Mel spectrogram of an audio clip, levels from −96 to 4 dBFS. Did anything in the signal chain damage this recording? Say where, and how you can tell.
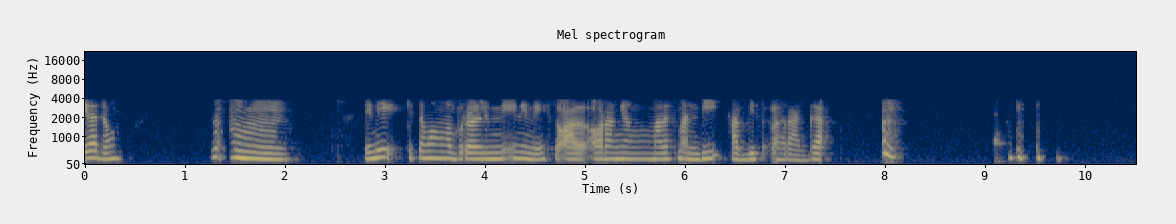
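Yes. Lost AMR speech frames, a radio-link fault, damage the speech at 6.80–6.93 s. The sound drawn out and sagging for about 40 ms fits two 20 ms frames, which the decoder patched by repeating the last good pitch and vocal-tract settings at falling gain. A spectrogram shows frozen, fading harmonics, and the waveform envelope shrinks before recovering.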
